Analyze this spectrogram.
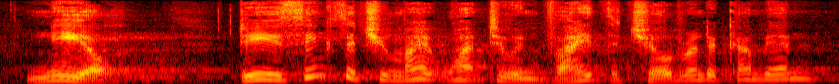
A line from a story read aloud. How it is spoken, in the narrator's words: Kathy quietly whispered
